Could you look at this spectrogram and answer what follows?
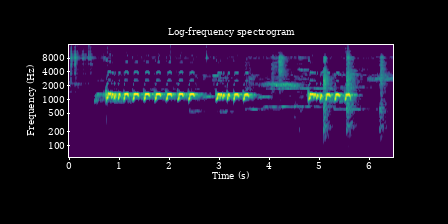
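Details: Local zebra dove singing loud and clear: a long run of about nine rapid bubbling coos, a shorter run of four, then a final burst of five, with several sharp knocking clicks near the end.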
